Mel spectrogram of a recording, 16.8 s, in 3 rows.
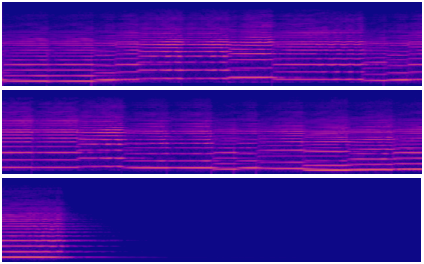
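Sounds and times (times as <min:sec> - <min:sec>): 
viola and cello duet: 0:00.0 - 0:12.3.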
